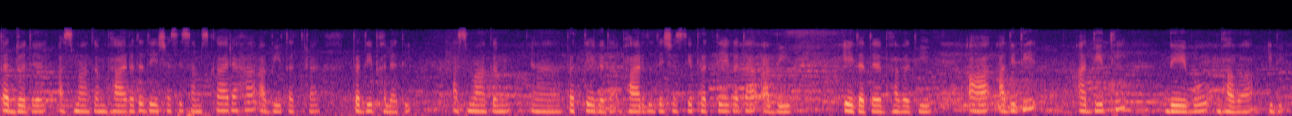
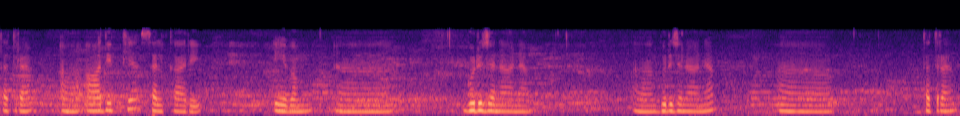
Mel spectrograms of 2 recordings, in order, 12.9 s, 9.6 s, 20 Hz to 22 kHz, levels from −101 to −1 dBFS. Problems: none marked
